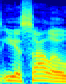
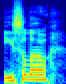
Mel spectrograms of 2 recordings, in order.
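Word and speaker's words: Iisalo: The head coach, I thought it was Easalo, but apparently it's Iselo.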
